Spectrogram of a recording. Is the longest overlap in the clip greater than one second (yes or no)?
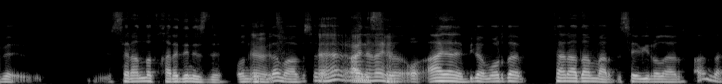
yes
